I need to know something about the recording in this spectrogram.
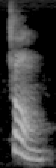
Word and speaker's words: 从: Penggunaan kata cong. Yang ini kan tadi bacanya apa? Cong ya.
